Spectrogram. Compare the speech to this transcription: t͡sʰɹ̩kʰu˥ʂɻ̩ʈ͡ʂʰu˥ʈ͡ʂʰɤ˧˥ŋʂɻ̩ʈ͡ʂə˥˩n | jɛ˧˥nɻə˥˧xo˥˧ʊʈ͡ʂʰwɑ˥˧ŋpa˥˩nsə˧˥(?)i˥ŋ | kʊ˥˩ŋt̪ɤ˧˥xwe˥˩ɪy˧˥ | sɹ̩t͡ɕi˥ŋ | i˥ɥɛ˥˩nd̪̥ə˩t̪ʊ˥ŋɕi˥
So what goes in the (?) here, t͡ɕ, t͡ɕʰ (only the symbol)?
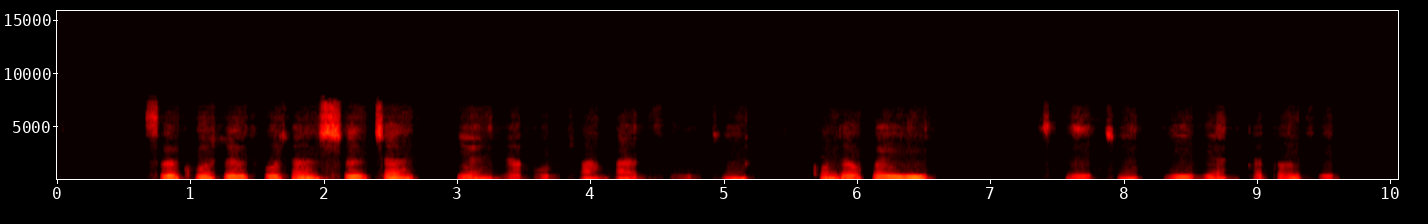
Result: t͡ɕ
